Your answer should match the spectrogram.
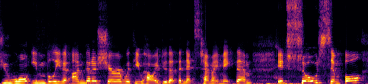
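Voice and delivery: normal talking voice

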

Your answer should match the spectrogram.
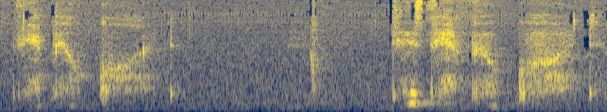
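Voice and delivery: soft unvoiced whisper to a purring cat; hushed whisper while stroking the cat. Real, not acted. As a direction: breathe it gently, just air.

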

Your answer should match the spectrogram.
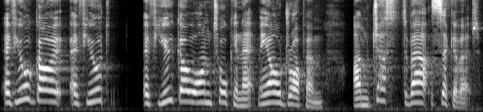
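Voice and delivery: put-on boy inside the costume, goaded and cross. A narrator's reading. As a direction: snap back, fed up. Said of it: "The goaded Ginger's voice".

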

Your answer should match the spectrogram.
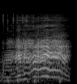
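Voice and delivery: high, loud "ah"; startled scream. Real, not acted. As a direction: scream out mid-fight. Cry during boss fight.

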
